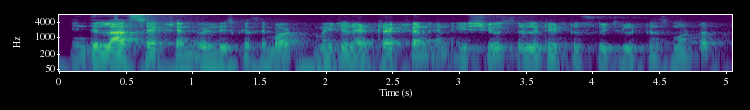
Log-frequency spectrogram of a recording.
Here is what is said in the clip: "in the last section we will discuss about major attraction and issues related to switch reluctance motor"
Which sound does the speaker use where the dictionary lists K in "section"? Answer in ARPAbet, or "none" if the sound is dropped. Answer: K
